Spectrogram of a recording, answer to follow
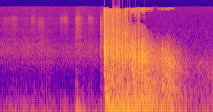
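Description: A dull thump about a second and a half in, then a sudden loud boom like an explosion sound effect, dying away over about a second and a half.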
